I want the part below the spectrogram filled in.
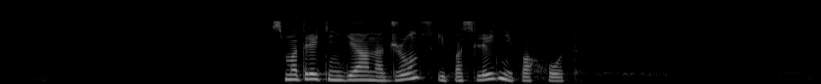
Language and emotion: Russian, neutral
